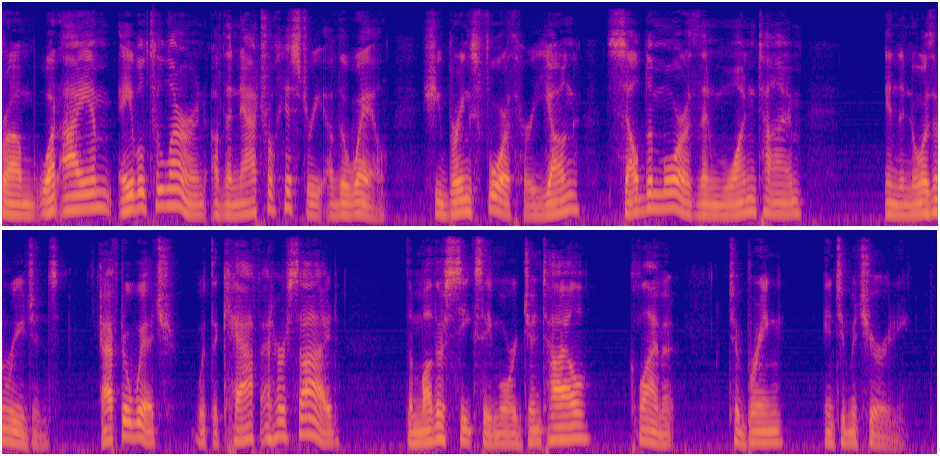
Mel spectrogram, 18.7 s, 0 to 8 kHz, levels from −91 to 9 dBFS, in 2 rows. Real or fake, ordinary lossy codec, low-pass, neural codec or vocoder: real; AAC, 48 kbps; 7.2 kHz; none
